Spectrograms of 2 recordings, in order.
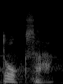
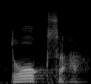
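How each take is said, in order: First: It is said like the ordinary Korean word. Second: It is said with a fancier, more foreign pronunciation.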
